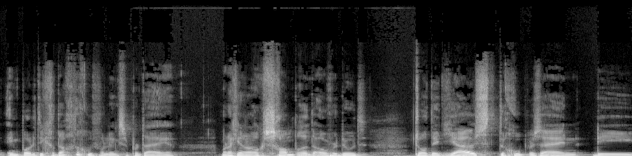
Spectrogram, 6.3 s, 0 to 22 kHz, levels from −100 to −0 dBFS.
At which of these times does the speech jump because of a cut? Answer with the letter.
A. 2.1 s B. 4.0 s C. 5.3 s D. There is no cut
D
